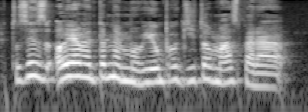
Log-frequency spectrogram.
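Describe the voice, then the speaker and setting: A woman, co-hosting a podcast and telling a story in a lively, laughing way with slang and quoted asides. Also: on the high side, fairly quick. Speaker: podcast co-host. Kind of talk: casual storytelling chat.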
